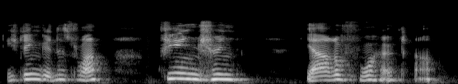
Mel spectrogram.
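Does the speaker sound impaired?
Yes: infantile cerebral palsy, spastic; childhood speech therapy at Dresden University Clinic.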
